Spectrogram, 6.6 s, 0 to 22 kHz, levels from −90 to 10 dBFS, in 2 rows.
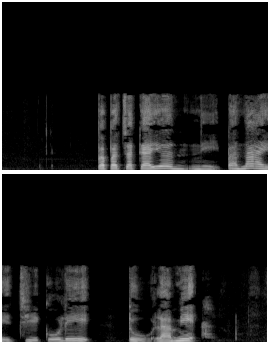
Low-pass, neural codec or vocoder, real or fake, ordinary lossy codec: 9.9 kHz; vocoder, 22.05 kHz, 80 mel bands, Vocos; fake; MP3, 64 kbps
